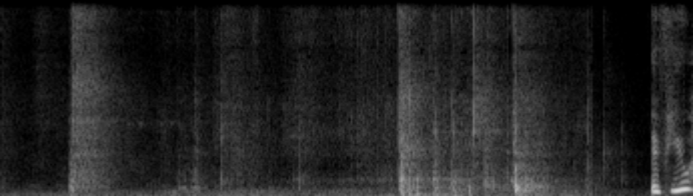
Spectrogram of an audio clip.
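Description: A plastic bottle crinkles and crackles as a small dog plays with it.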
